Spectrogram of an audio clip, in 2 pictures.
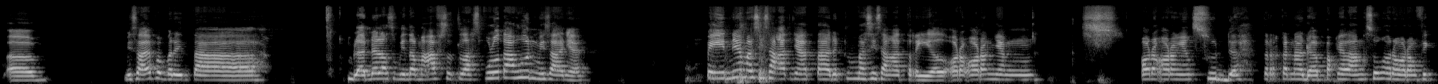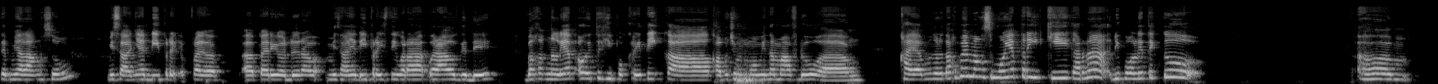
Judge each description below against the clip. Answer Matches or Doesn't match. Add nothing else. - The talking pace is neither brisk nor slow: Matches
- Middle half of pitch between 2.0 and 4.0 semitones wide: Matches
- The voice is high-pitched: Matches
